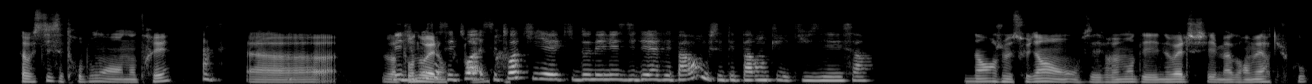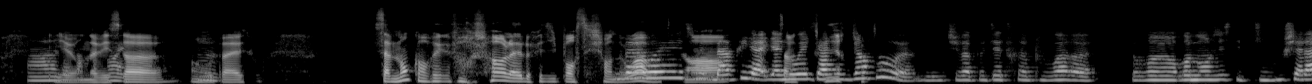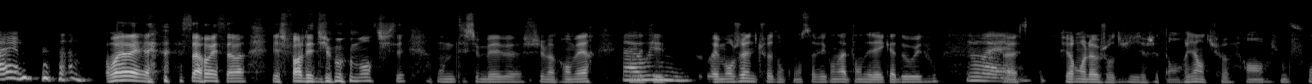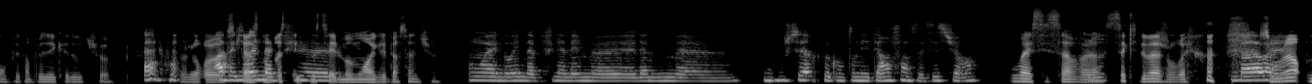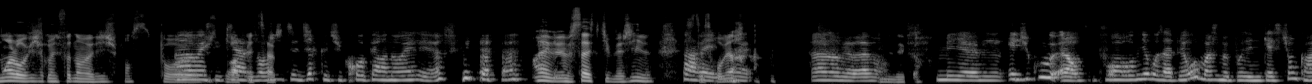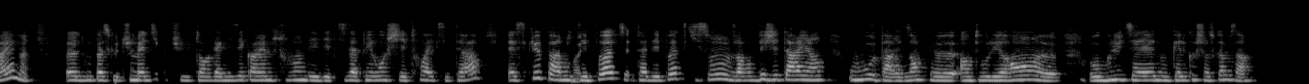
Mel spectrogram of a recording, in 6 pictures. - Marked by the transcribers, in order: other background noise; chuckle; laugh; laughing while speaking: "du moment"; chuckle; laugh; chuckle
- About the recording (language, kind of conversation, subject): French, podcast, Quels snacks simples et efficaces préparer pour un apéro de fête ?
